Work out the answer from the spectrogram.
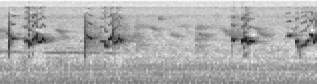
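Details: Cucak ranting (black-capped bulbul) calling to its own kind: a sharp clipped note leading into a warbled, wavering phrase, given twice, then two further quick chirps, over a low steady background hum.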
